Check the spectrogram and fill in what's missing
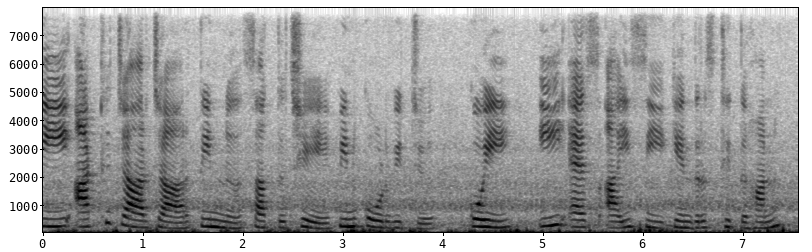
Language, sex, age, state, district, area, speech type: Punjabi, female, 30-45, Punjab, Mohali, urban, read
